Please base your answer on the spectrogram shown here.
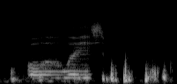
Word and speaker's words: always: The popular DJs always late. But the popular DJs always. And Always. letter L is not pronounced.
